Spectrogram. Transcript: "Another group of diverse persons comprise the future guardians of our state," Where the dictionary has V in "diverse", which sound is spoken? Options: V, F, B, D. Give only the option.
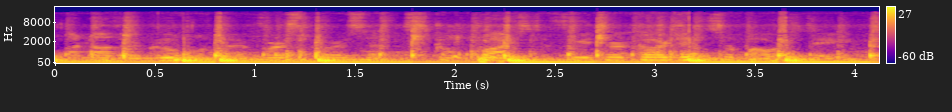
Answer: F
